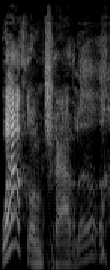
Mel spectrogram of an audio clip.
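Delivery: storybook gnome character voice. Imitating a musician who sometimes sounds like a gnome, gnome-like voice. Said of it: "sounds like a gnome sometimes".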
